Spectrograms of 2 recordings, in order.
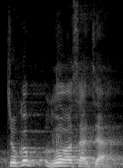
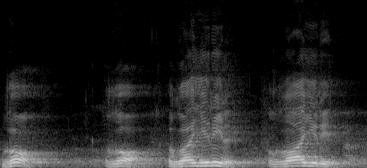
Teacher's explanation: Go niku tenggorokan paling atas. Berhimpitan dengan kho. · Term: huruf ghain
